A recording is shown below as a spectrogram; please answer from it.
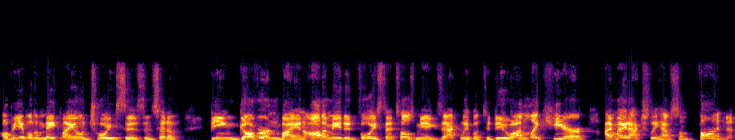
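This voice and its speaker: A man's voice: high-pitched, quick pace, few pauses, sharp tone, exaggerated voice. A man playing a restless, sarcastic space freighter worker, informal and exasperated, in a staged reading. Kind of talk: virtual staged reading of a sci-fi play.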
